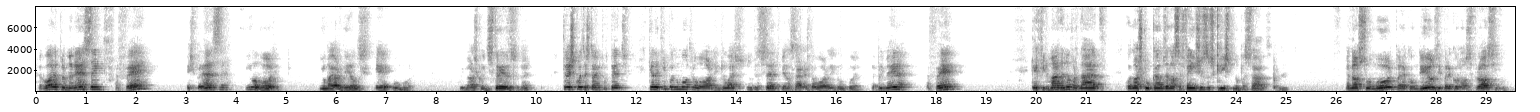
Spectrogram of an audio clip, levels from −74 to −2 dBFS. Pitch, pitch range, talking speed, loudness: 165 Hz, 140-205 Hz, 150 wpm, -20 LUFS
